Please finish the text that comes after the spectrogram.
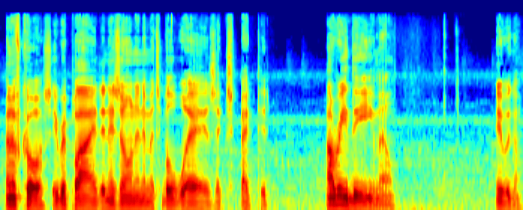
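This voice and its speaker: A man's voice: fairly low pitch, moderate pace, clean tone, faint music behind, natural voice. An actor playing an anxious, haunted man who records a confessional audio diary, hesitant and brooding with a wry edge. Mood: wry, reflective.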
